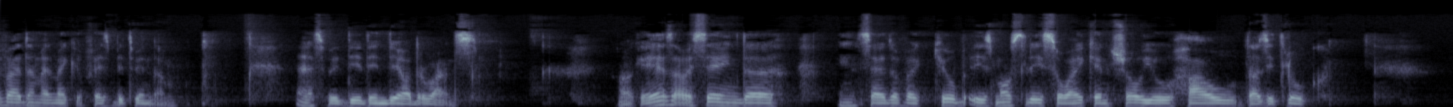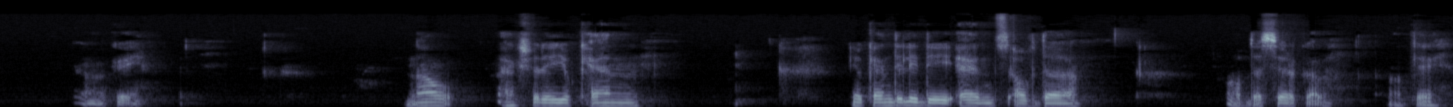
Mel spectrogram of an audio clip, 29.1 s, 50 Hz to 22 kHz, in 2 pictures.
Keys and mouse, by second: 2.0 middle click, 2.2-3.3 middle drag, 5.3-6.3 middle drag, 8.8-10.4 right drag, 10.4 g, 12.9 x, 13.6 middle click, 19.6-21.2 drag, 21.2 f, 25.1 click, 25.9 x.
